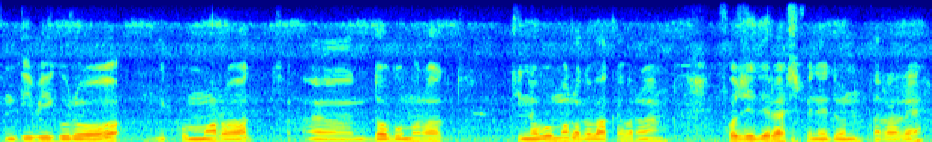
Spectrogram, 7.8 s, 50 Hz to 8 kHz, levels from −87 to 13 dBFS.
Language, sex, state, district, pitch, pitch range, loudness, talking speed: Chakma, male, Tripura, Unakoti, 135 Hz, 130-145 Hz, -18 LUFS, 115 wpm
